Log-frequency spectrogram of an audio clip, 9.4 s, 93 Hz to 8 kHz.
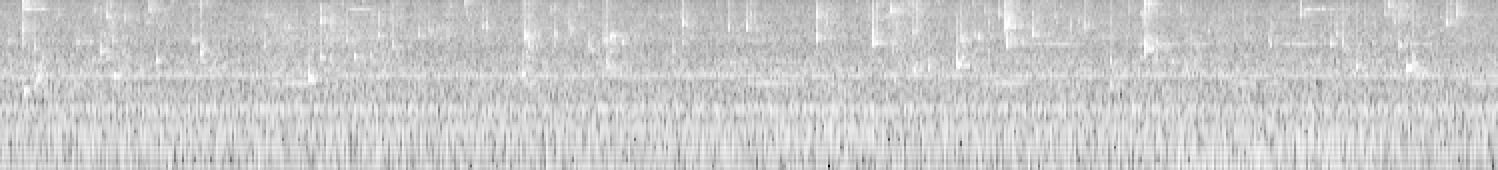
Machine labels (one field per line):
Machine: pump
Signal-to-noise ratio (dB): 6 dB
